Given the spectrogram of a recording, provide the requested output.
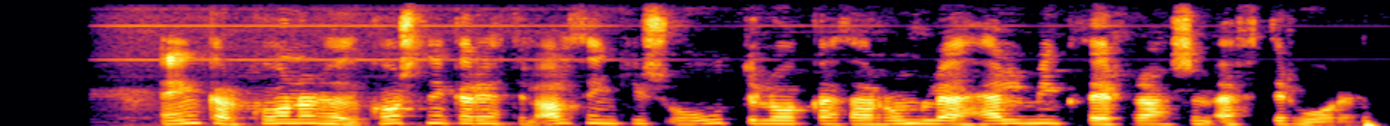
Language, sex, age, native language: Icelandic, female, 40-49, Icelandic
